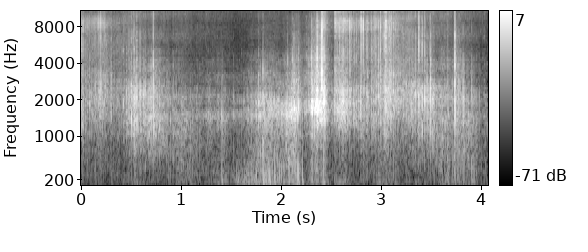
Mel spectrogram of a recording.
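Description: Long nails tap and scratch the surface of a hollow, galaxy-printed plastic moon lamp sphere about 15 cm across. The result is a quick, uneven run of soft crackly clicks and scraping rustles with a bright, hollow plastic tone. Each tap fades almost at once.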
